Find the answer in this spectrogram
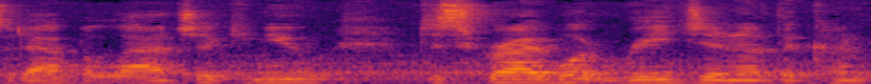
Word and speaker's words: Appalachia: So some people might hear it as Appalachia. Yes. Right? I think Northerners pronounce it Appalachia, and you pronounce it Appalachia.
